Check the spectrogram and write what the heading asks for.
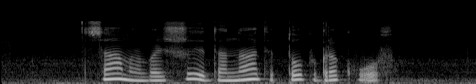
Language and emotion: Russian, sad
